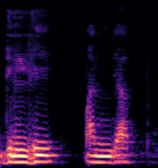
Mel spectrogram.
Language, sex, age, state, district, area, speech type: Assamese, male, 60+, Assam, Udalguri, urban, spontaneous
